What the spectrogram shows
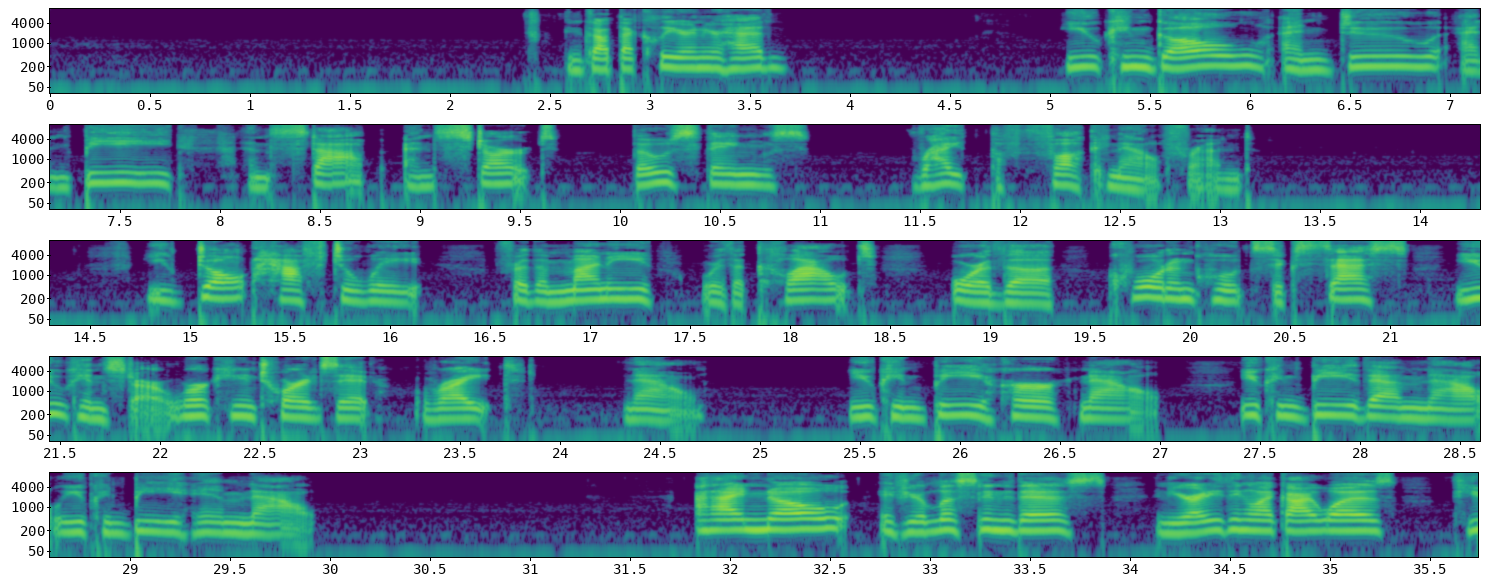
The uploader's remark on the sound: Today I recorded a true Quickie episode, in the moment while driving.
